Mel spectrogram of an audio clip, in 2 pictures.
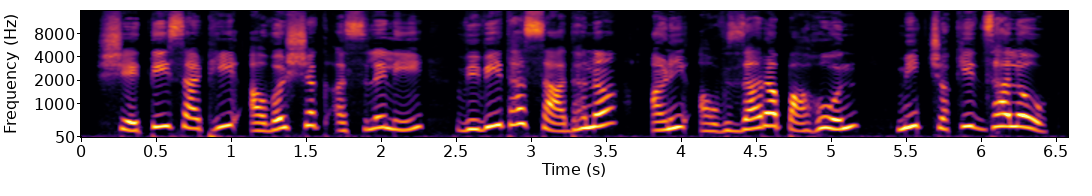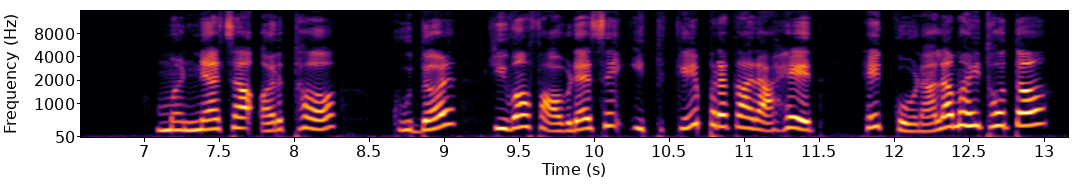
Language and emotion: Marathi, surprised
